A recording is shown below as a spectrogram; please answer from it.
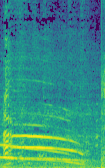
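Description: A man's long, high-pitched shouted call, held and sliding slowly down in pitch until it fades out near the end.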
